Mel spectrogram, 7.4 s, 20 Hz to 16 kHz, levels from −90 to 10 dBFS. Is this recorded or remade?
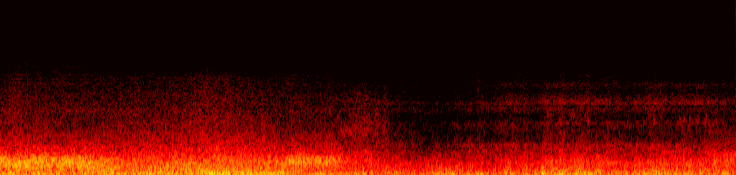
recorded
